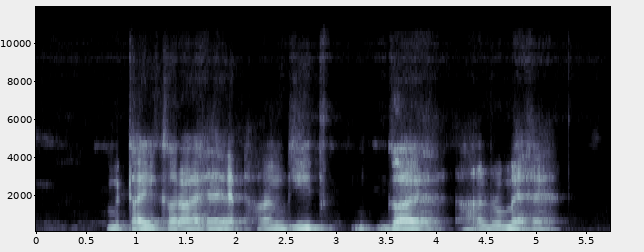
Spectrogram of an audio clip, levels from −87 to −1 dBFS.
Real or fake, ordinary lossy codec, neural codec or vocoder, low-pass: fake; Opus, 32 kbps; codec, 32 kHz, 1.9 kbps, SNAC; 10.8 kHz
